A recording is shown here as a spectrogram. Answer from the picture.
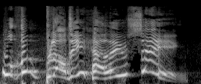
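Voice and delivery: high-pitched furious yell; screamed outrage. A narrator's reading. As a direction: scream it, appalled at the accusation. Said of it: "Arthur screamed".

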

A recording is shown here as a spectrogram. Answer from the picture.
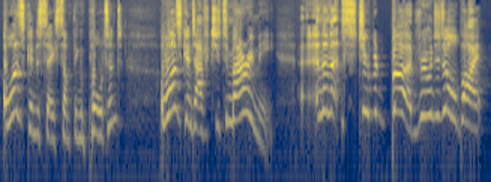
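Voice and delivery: insistent, exasperated, ending very high; vehement. A narrator's reading. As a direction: protest forcefully, building in pitch. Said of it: "Neville rejoined vehemently".

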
